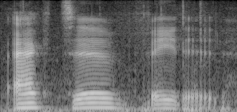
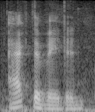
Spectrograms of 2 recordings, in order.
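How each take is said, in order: First: "Activated" drawn out slowly, syllable by syllable; slowly spelled out. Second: Said in the usual way. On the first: Shown as a demonstration. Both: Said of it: "'cause I cannot spell".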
